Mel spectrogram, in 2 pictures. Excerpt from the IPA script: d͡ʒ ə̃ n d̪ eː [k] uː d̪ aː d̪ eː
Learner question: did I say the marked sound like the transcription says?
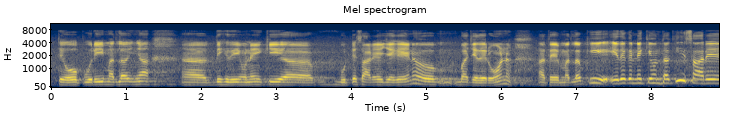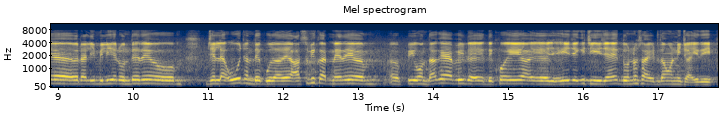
yes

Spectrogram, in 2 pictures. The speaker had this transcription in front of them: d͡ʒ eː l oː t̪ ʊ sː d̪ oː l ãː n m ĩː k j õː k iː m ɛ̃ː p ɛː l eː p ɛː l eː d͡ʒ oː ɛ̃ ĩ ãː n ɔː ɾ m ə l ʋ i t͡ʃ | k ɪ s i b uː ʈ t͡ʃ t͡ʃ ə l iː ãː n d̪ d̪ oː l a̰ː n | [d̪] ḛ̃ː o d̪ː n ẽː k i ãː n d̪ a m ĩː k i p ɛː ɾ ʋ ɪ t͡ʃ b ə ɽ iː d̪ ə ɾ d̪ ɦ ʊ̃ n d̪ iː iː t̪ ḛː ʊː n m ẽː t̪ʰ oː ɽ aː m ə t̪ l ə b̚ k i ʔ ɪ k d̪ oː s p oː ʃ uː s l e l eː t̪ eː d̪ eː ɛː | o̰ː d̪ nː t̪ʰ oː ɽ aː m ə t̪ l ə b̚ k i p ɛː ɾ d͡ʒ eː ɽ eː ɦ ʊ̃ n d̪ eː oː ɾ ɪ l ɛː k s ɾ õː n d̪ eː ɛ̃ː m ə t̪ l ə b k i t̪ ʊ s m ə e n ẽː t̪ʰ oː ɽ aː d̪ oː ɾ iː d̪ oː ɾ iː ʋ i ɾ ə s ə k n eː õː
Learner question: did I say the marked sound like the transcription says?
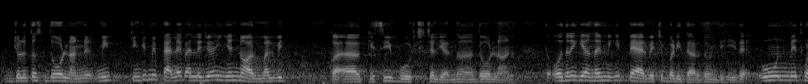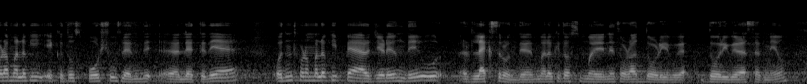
no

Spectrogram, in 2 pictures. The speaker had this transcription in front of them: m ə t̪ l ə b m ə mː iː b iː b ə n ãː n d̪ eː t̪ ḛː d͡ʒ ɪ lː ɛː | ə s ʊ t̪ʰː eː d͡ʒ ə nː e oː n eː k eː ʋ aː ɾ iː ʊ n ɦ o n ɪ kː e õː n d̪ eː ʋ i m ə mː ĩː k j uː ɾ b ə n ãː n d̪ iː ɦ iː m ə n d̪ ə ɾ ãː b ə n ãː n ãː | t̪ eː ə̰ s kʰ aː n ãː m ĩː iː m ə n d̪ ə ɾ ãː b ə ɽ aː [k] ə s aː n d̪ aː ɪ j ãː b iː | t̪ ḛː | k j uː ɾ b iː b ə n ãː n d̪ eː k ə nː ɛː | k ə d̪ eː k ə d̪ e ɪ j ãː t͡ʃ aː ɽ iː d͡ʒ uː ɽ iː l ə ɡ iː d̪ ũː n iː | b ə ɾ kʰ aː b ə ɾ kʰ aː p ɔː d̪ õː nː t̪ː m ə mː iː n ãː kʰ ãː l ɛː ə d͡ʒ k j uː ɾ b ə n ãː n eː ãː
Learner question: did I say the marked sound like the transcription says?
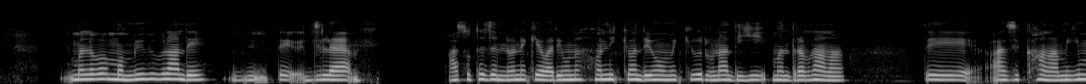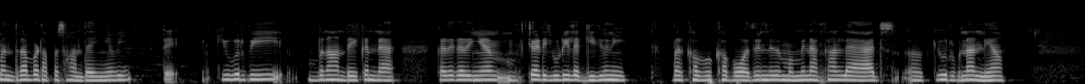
no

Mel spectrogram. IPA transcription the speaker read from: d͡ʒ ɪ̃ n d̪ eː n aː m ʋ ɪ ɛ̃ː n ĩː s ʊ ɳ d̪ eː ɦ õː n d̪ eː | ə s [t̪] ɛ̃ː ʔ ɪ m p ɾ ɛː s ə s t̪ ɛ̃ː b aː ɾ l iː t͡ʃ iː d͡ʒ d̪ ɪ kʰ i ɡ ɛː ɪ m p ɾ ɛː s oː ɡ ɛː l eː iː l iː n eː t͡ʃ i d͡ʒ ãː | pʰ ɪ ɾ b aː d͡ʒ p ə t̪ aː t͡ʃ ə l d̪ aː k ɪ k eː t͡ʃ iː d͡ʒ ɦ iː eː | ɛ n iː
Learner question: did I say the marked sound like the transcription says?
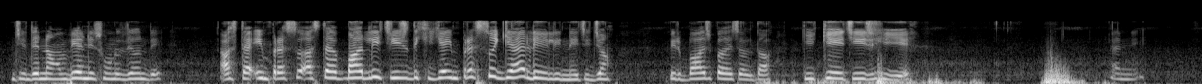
yes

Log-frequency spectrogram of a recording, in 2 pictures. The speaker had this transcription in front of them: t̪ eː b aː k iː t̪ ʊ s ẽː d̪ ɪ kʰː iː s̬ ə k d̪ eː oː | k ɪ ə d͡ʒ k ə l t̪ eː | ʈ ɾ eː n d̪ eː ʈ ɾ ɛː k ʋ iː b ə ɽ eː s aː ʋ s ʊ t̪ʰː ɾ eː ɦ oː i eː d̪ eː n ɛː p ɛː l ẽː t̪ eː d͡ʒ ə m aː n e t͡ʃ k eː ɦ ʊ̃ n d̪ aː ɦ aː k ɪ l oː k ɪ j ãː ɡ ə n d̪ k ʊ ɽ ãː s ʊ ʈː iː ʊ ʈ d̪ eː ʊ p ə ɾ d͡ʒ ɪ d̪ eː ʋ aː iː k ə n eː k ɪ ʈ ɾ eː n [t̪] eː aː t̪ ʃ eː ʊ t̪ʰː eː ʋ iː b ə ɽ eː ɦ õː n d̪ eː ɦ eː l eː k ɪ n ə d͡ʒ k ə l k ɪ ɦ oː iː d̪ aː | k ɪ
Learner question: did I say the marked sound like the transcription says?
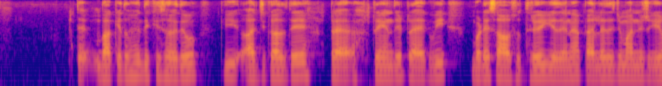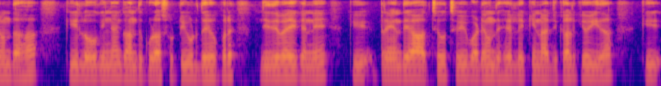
no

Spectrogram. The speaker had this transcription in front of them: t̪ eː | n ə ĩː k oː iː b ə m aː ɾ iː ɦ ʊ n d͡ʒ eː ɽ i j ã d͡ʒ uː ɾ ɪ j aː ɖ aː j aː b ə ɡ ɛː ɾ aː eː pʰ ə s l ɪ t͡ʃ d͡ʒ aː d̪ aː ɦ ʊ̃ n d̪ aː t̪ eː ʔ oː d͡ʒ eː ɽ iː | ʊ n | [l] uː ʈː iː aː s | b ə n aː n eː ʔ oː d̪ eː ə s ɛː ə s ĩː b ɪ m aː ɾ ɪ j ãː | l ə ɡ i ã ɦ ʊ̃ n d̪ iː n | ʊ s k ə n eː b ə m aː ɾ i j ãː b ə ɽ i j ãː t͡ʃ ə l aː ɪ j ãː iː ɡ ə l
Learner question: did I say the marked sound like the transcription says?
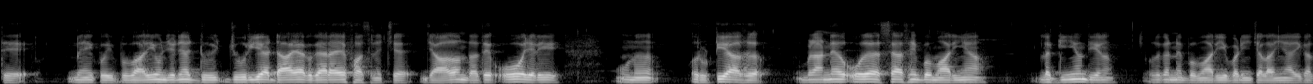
no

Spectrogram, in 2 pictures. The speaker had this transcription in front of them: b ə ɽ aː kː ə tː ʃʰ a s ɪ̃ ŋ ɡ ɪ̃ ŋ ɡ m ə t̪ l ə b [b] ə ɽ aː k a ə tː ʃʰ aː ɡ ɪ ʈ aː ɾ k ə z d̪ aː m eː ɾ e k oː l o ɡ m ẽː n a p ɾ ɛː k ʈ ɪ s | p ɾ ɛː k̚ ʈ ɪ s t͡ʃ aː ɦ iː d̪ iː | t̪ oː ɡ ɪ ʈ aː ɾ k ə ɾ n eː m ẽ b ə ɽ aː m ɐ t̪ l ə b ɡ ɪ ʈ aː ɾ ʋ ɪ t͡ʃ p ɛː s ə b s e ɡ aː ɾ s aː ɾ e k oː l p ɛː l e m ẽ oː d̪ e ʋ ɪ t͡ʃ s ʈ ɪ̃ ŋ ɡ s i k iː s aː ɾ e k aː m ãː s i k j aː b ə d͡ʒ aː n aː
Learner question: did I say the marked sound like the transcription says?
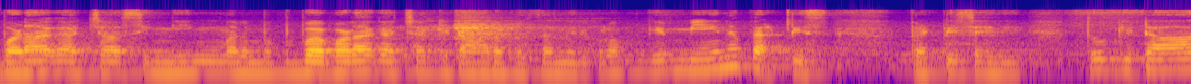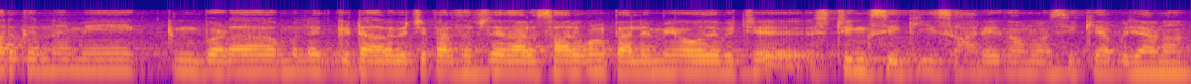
yes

